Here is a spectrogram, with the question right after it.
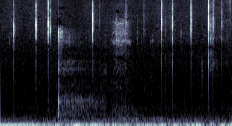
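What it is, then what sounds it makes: Glass nail polish bottle tapped with fingernails. Long red nails tap a small, square, full purple glass nail polish bottle held in the hand, making a run of short, sharp, bright clicks. The clicks die away quickly over a steady low hum, with a brief soft scrape partway through.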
